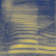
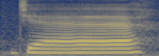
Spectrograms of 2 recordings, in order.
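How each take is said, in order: First: It ends with an n sound after the vowel. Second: It ends on a short vowel with no n. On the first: The speaker calls it wrong. "bukan jan" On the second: The speaker calls it right. "kita mau berhenti di sana jadi bacanya cuma satu harokatnya"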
